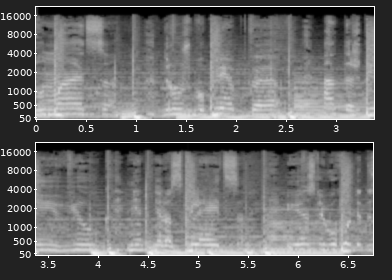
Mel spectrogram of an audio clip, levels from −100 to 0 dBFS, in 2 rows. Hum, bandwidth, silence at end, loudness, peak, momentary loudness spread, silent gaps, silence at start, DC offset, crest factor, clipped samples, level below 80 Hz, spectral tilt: none; 17 kHz; 0 s; -13 LUFS; 0 dBFS; 4 LU; none; 0 s; under 0.1%; 12 dB; under 0.1%; -16 dBFS; -5.5 dB/octave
